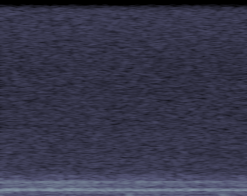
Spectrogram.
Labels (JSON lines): {"label": "anthrophony, boat engine", "recorder": "HydroMoth"}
